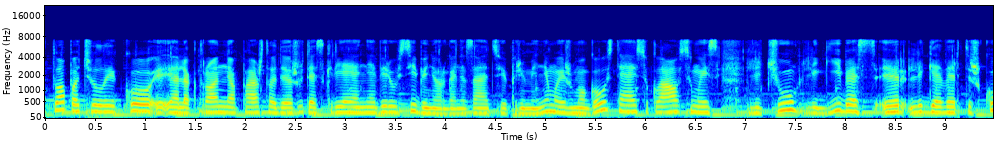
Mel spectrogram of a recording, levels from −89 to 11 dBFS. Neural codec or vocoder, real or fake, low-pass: none; real; 7.2 kHz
